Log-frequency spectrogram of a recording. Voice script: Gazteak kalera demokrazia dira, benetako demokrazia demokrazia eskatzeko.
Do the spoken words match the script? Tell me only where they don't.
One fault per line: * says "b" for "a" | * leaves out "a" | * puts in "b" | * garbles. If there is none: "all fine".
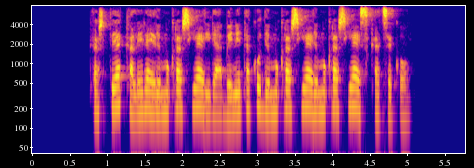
all fine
